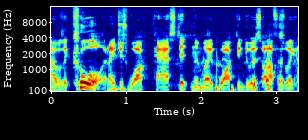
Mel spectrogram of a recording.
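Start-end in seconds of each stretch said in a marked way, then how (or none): 0.3-0.7 cocky cool. Retold or imitated. He strides past the desk.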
